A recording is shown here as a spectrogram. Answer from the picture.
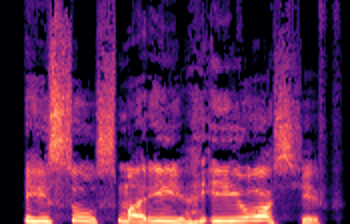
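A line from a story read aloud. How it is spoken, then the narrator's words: Woman's heartfelt exclamation. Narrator (Russian): с чувством воскликнула женщина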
